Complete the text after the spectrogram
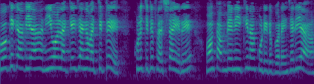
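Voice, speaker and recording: A woman speaks in a squeaky, cartoonish character voice, extremely high-pitched, very fast, with fairly even intonation. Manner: warm, brisk.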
